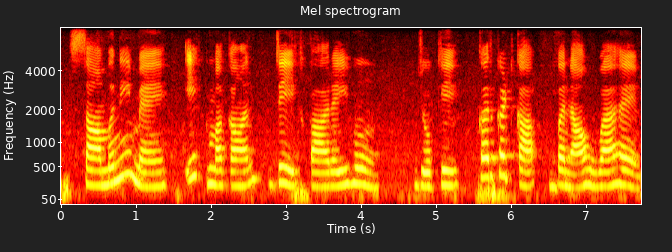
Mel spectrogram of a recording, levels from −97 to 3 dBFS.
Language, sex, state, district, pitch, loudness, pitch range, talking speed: Hindi, female, Bihar, Kaimur, 215 Hz, -15 LUFS, 205-235 Hz, 115 wpm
